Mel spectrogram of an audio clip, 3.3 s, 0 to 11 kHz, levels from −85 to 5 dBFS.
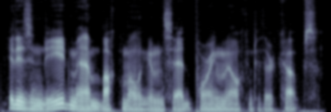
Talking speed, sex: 215 wpm, male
